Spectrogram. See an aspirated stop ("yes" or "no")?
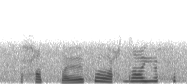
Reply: no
